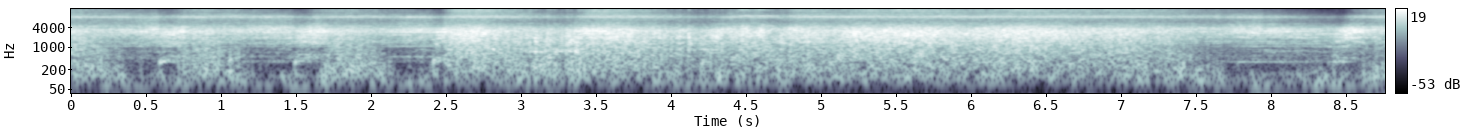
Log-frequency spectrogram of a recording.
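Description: Temple-troupe percussion: gong and cymbals clashing loudly, at first in separate strokes, then from about two and a half seconds in as a continuous dense crash.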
